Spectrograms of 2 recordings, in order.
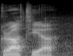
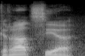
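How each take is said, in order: First: The middle consonant is a hard t. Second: The middle consonant sounds like ts. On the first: This is the classical pronunciation. "instead of a hard T" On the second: This is the ecclesiastical pronunciation. "it's like tsa, like grazia"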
